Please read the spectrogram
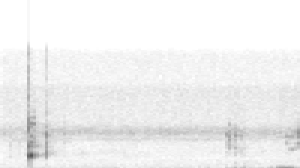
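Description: A single sharp click just after the start as the cured resin heart is worked free of its flexible silicone mold.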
